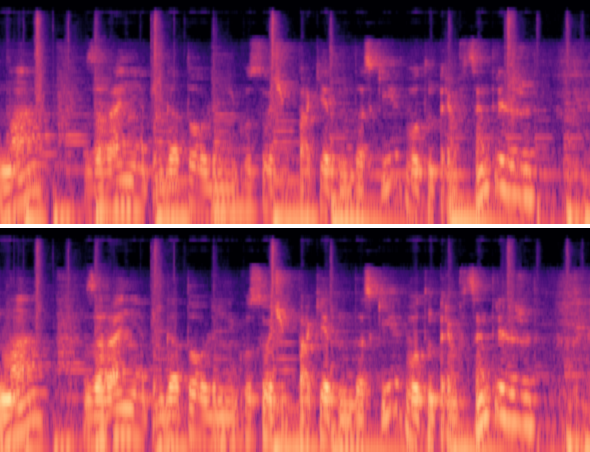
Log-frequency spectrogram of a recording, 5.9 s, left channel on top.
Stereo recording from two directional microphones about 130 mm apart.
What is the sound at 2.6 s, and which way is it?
Speech, 15° right (ahead or behind).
